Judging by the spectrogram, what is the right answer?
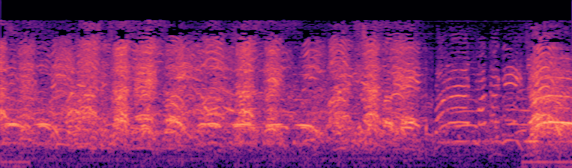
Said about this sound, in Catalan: I entre la multitud també moltes pancartes i diversitat d'eslògans que la gent ha cridat.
